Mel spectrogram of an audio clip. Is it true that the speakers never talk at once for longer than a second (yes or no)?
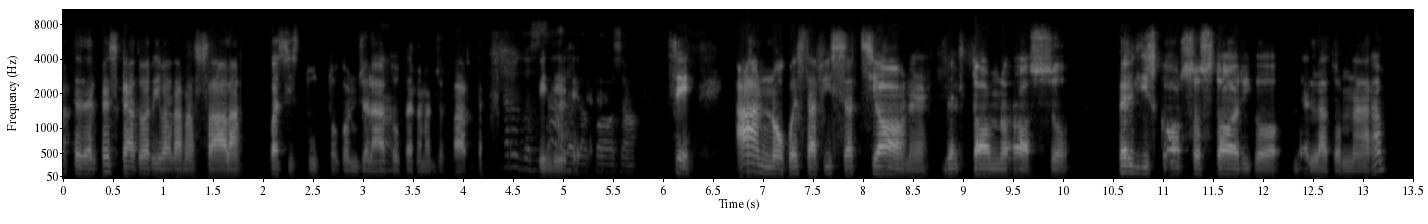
yes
